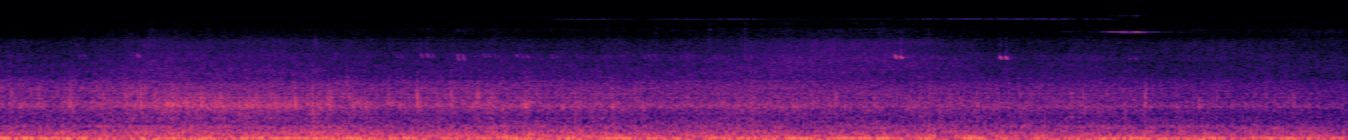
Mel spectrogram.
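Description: Steady in-cabin road and engine noise of a Hyundai Creta SUV driving at low speed, a constant rumble with no sudden changes.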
